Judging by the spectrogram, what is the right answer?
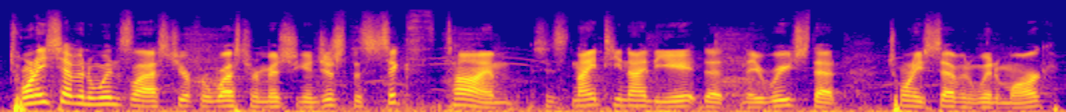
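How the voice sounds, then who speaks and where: Bright-voiced radio play-by-play man. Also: on the high side, brisk, rough recording. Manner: steady, fact-filled call that rises sharply on big plays. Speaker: play-by-play announcer.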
